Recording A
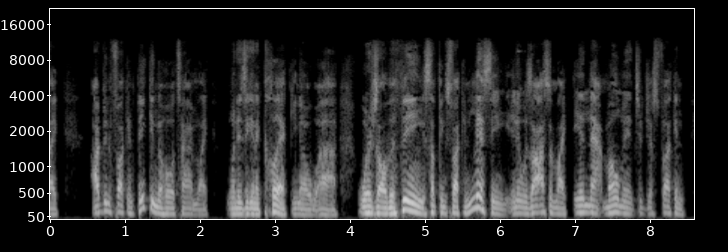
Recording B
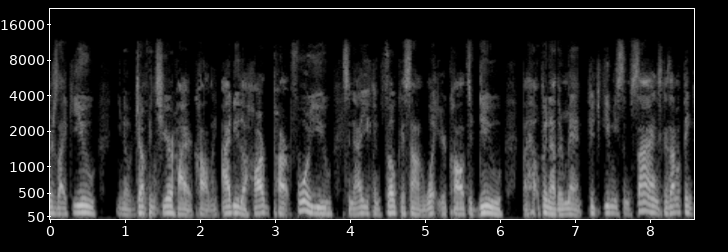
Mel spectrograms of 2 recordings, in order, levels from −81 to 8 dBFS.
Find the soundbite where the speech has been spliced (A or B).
B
